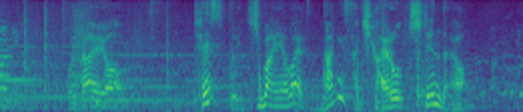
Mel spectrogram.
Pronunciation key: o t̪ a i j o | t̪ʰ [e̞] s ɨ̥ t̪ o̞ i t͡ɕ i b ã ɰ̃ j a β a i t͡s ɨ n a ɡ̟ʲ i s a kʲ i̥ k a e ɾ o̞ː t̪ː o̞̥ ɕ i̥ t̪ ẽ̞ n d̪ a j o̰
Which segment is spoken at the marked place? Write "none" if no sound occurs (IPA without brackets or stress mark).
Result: e̞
